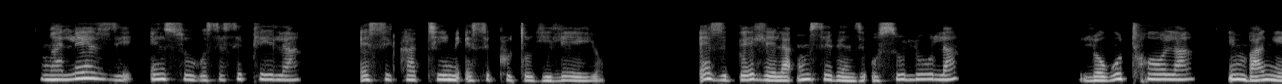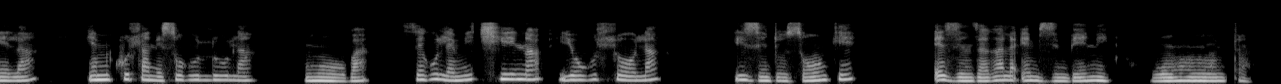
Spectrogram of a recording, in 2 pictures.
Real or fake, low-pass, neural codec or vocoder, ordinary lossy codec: fake; 7.2 kHz; codec, 24 kHz, 6 kbps, HILCodec; MP3, 64 kbps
